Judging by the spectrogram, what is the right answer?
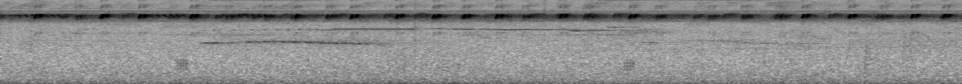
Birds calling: Amazonian Grosbeak (Cyanoloxia rothschildii), Black-faced Antthrush (Formicarius analis)

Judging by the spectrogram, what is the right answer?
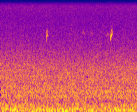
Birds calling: White-crowned Sparrow (Zonotrichia leucophrys)

